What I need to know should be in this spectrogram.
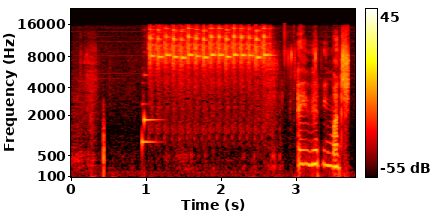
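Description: Coins tally with a quick run of rapid ticks.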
